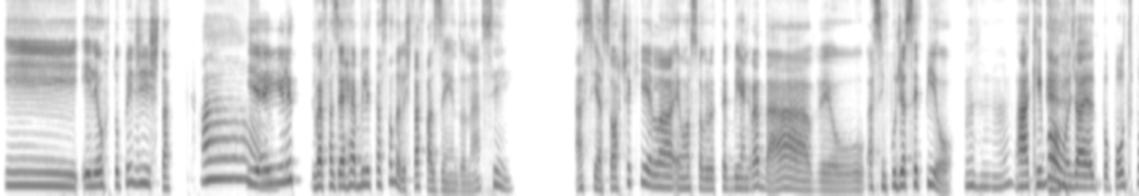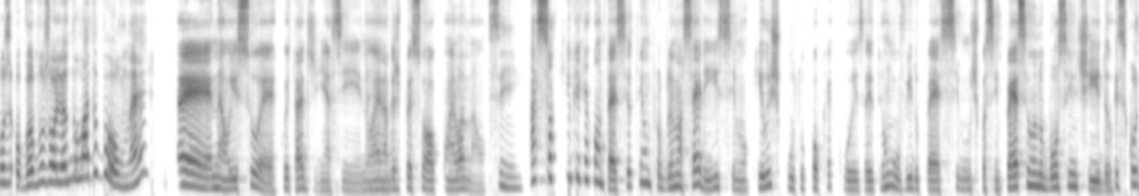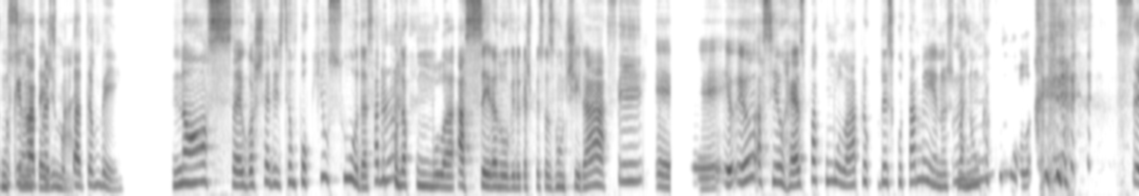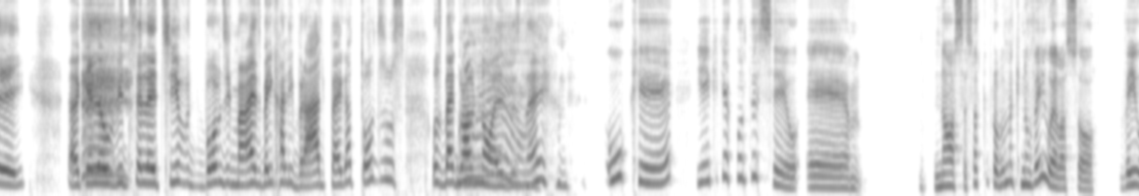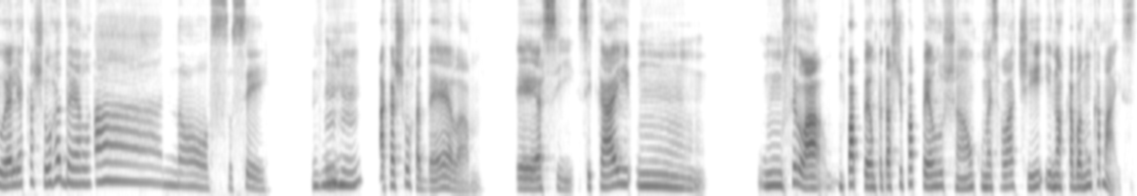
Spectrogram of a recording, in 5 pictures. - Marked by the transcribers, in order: laugh; laughing while speaking: "Hã"; chuckle; laugh; in English: "backgroud noises"; laugh
- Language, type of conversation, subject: Portuguese, advice, Como posso deixar minha casa mais relaxante para descansar?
